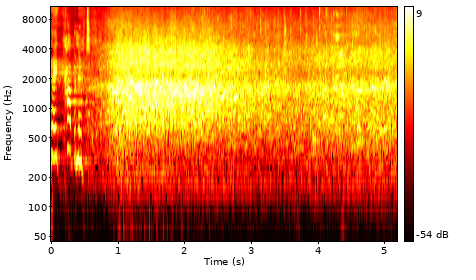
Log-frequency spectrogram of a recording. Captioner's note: audience laughing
